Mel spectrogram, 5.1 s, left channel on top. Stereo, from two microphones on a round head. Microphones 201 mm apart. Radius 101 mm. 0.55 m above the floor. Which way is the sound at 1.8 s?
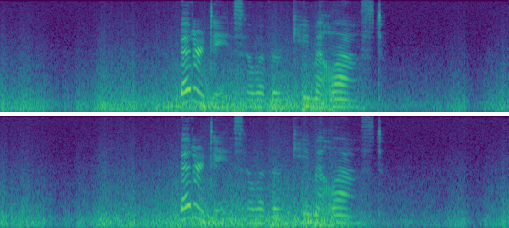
15° left (ahead or behind).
